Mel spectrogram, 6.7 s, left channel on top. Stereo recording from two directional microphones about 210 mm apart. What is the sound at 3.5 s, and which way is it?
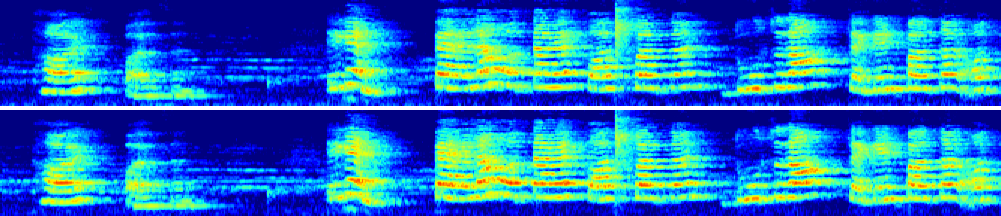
Hands, 10° right (ahead or behind).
